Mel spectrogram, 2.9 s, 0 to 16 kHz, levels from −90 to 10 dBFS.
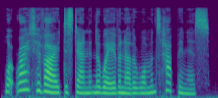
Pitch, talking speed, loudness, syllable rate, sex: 220 Hz, 270 wpm, -20 LUFS, 6.6 syllables/s, female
